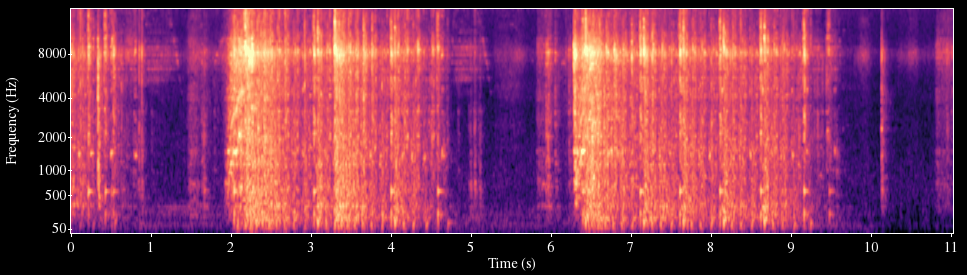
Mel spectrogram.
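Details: Craftsman 522 4-cycle single-stage snowblower left outside, water in gas tank, line and carburetor: catches twice, sputters unevenly about two seconds each time, then dies; water in the fuel and carb starving it.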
